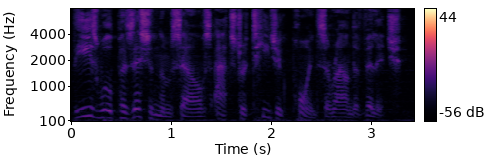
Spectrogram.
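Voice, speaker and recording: An actor playing an earnest, resolute knight commander, speaking formally and precisely in a dramatic fantasy game. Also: male voice, mid-range voice, very animated, brisk, fairly bright tone. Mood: resolute, measured. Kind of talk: dramatic video game acting.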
